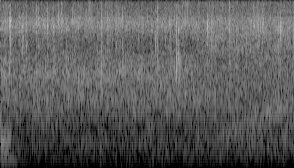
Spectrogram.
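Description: Steady, dense rain pours down on a rainy morning, a continuous even hiss with no pauses, close and fairly loud throughout.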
